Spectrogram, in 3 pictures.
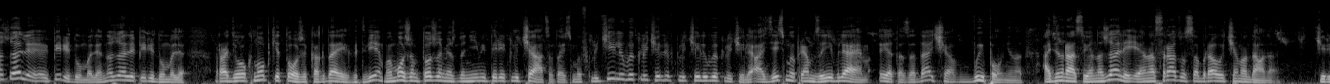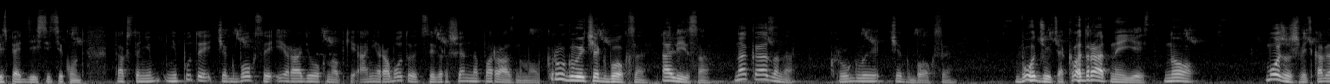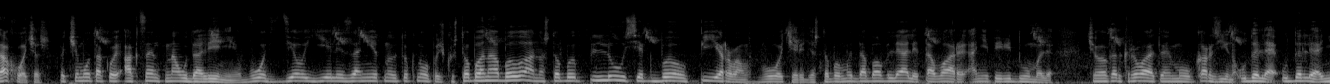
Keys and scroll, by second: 7.1 super+z.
